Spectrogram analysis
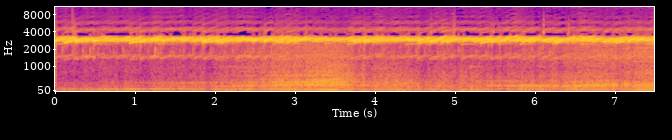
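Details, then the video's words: Night chorus of spring peepers at a frog pond early in the year: countless shrill, high peeps merge into one continuous ringing wall, with a soft low rumble mid-clip. "Relaxing Tree Frog Sounds"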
